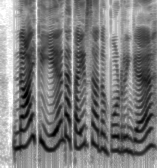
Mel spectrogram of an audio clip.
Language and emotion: Tamil, disgusted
